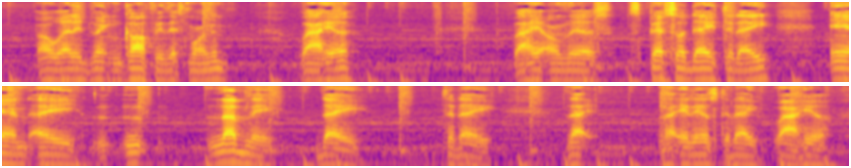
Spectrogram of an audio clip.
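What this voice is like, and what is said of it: Hoarse, strained voice. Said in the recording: “Please excuse my voice... I almost threw it out on on Sunday night... I actually was screaming and shouting nonstop all night”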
